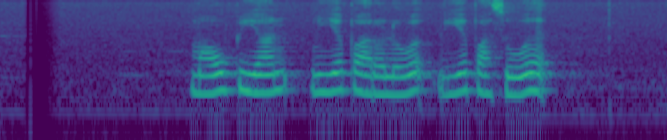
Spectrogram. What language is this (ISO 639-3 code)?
sin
